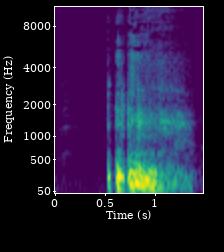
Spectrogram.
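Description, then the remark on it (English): A man clears his throat before answering, two quick rough catches followed by a longer raspy rumble, loud against otherwise silent surroundings. “And I'm not excited to hear it if he had to clear his throat before he answered.”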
